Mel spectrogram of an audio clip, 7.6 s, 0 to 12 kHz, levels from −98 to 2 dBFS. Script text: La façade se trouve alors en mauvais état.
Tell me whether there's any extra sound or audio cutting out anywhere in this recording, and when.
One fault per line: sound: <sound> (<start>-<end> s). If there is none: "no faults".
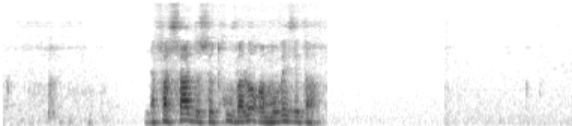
no faults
